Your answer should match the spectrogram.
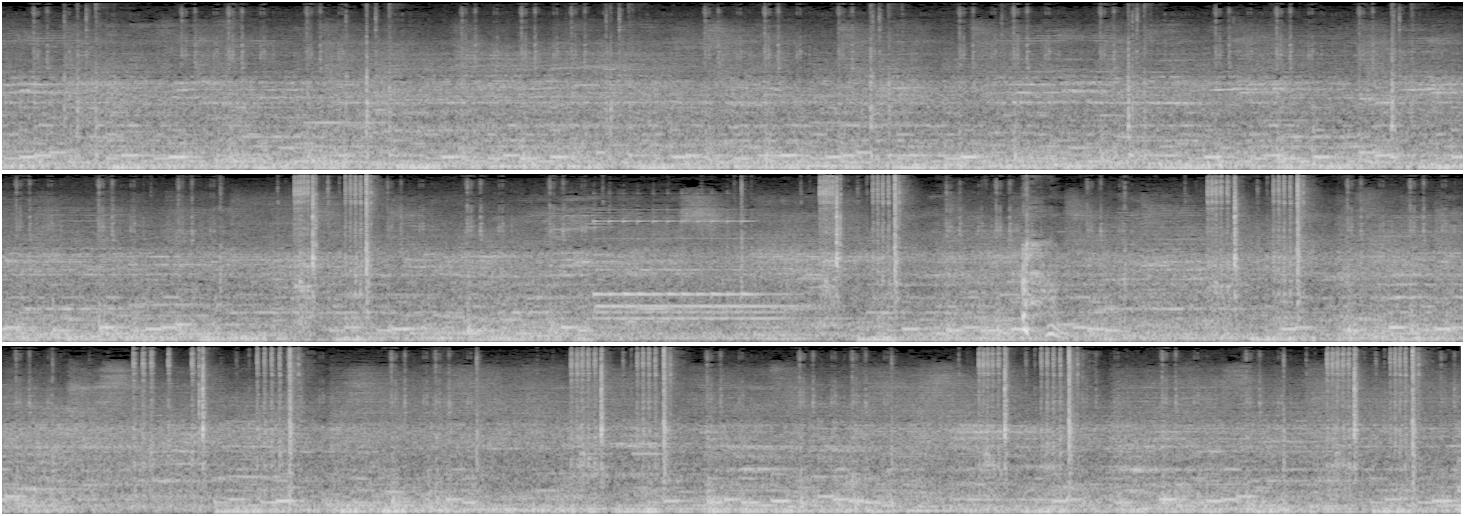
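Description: Heatwave slot machine's reel-spin tune repeating as the reels spin game after game, with scattered clicks. About halfway through comes a short chime of several held tones, as a small win pays.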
